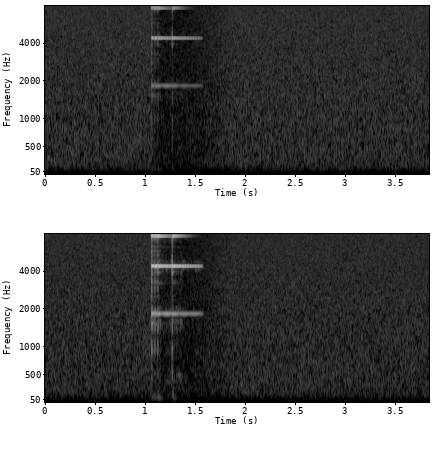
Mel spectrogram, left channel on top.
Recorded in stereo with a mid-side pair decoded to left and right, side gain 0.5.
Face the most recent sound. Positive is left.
turn(degrees=-65)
